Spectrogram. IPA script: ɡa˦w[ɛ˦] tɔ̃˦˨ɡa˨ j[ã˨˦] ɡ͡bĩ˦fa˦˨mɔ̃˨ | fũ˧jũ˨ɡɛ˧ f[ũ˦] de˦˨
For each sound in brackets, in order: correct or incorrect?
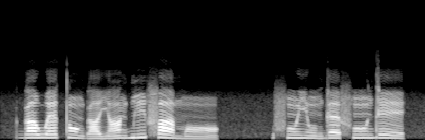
correct, correct, correct

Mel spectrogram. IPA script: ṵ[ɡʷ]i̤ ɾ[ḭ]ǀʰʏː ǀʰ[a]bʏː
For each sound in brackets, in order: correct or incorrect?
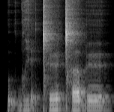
correct, incorrect, incorrect

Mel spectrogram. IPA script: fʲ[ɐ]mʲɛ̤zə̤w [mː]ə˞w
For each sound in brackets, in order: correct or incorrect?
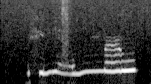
correct, correct

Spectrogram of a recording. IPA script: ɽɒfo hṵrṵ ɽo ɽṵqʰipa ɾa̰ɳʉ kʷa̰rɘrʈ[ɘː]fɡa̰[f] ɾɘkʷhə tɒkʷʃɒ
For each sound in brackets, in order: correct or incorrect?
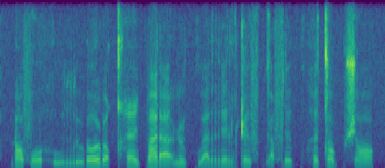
incorrect, correct

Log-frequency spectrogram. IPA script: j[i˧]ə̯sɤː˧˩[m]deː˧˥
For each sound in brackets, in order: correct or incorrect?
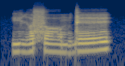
incorrect, correct

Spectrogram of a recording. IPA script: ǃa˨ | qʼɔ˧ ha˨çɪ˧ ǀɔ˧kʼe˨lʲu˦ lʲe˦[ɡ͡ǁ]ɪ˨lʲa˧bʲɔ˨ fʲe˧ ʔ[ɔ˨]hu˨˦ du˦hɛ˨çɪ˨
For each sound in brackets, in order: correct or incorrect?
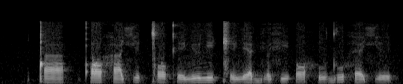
incorrect, correct

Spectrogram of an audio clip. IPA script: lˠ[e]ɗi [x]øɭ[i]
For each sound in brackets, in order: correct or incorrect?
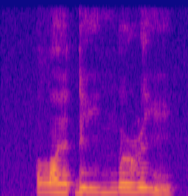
correct, incorrect, correct

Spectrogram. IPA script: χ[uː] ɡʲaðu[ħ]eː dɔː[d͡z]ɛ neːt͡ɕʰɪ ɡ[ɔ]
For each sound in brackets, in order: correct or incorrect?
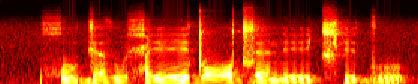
incorrect, correct, correct, incorrect

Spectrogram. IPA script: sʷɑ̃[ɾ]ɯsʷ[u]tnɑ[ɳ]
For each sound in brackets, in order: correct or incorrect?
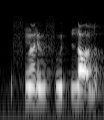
correct, incorrect, correct

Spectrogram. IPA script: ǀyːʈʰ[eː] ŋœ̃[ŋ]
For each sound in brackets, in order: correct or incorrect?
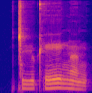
correct, correct

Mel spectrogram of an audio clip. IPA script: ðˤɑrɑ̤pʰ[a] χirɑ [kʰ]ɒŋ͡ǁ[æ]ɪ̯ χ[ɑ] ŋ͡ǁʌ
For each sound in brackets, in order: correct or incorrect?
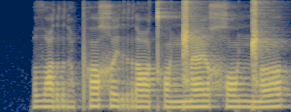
incorrect, correct, correct, incorrect

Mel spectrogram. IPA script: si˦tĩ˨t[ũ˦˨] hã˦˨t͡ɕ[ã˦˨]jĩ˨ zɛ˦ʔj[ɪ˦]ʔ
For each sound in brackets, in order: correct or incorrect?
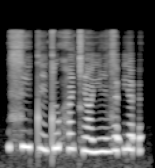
incorrect, incorrect, incorrect

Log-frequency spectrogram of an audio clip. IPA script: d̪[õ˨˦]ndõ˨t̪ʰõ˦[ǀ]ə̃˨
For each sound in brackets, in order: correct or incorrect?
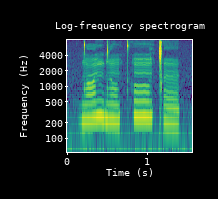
incorrect, correct

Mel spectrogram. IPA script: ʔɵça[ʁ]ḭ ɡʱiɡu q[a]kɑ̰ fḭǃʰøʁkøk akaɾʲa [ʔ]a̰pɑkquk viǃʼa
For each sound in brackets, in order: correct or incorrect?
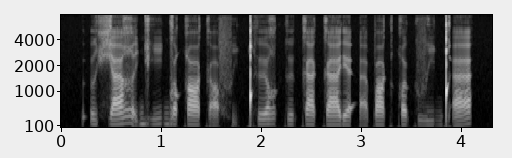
correct, incorrect, correct

